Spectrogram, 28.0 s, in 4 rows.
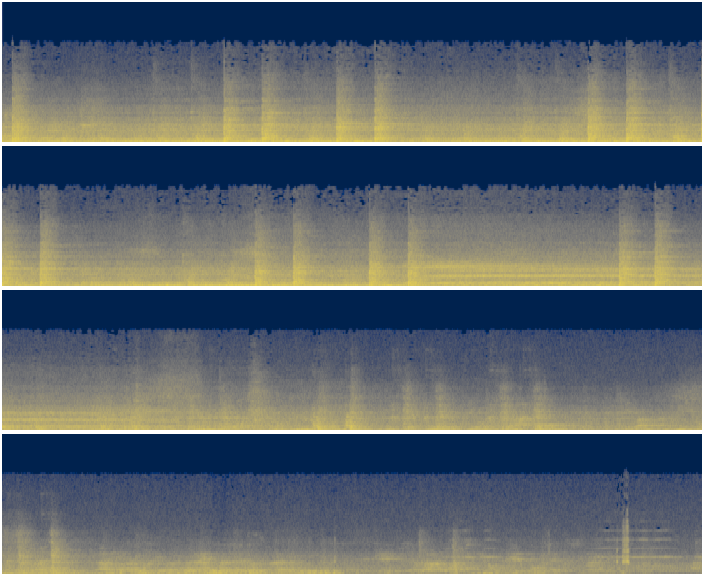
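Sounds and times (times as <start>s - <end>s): train wheels clacking over rail joints: 0.0s - 8.0s, 8.8s - 19.5s.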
